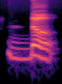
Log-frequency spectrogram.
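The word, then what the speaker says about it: deux: 2 is the, because E and U has the sound a, and last consonant will not be pronounced. So the pronunciation will be the.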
